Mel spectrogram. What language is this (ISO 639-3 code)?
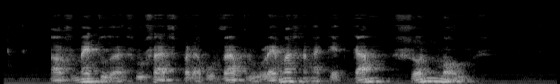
cat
